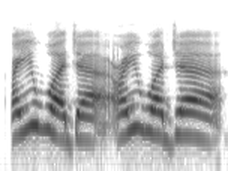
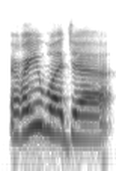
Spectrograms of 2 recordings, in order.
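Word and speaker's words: عوجا: as well that this, whenever we are going to pronounce wow, we are going to make our lips round, like iwaja. Okay, this jim sound is just similar to the j sound of English, iwaja.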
